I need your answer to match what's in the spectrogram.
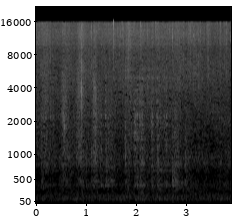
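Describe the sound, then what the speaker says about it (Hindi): Pancake batter frying in a pan over a low flame, a steady, soft sizzle with faint crackles, close and quiet, with no voices. "इसको तकरीबन आधा मिनट या 1 मिनट हल्की आँच पे पका के फिर इसको आप पलटें।"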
